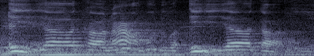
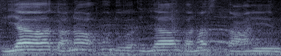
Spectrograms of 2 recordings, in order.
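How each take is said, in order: First: The doubled y sound is held long. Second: The doubled y sound is cut short. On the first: The speaker calls it right. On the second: The speaker calls it wrong. "Nah itu kan kurang orang kurang pas"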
